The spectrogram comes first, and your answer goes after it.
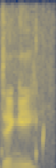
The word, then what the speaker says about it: dinghy: is uh dingy yes dingy is the correct way to say it it's it's that's just a boat I don't know if it's more of an English thing but a dinghy is a boat I know that from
